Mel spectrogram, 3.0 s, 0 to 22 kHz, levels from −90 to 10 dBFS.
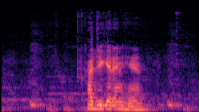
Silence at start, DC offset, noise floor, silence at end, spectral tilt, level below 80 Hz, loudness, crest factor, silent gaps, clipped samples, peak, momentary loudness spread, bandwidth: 0.45 s; under 0.1%; -40 dBFS; 0.15 s; -8 dB/octave; -54 dBFS; -16 LUFS; 20 dB; none; under 0.1%; 0 dBFS; 20 LU; 14.5 kHz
